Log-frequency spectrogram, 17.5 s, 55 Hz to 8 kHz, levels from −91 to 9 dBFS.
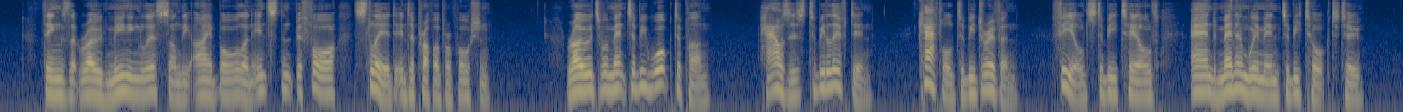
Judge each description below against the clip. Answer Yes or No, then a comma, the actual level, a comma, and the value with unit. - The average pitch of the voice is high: No, low, 125 Hz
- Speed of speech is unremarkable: Yes, average, 145 wpm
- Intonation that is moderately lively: Yes, average, 4.6 semitones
